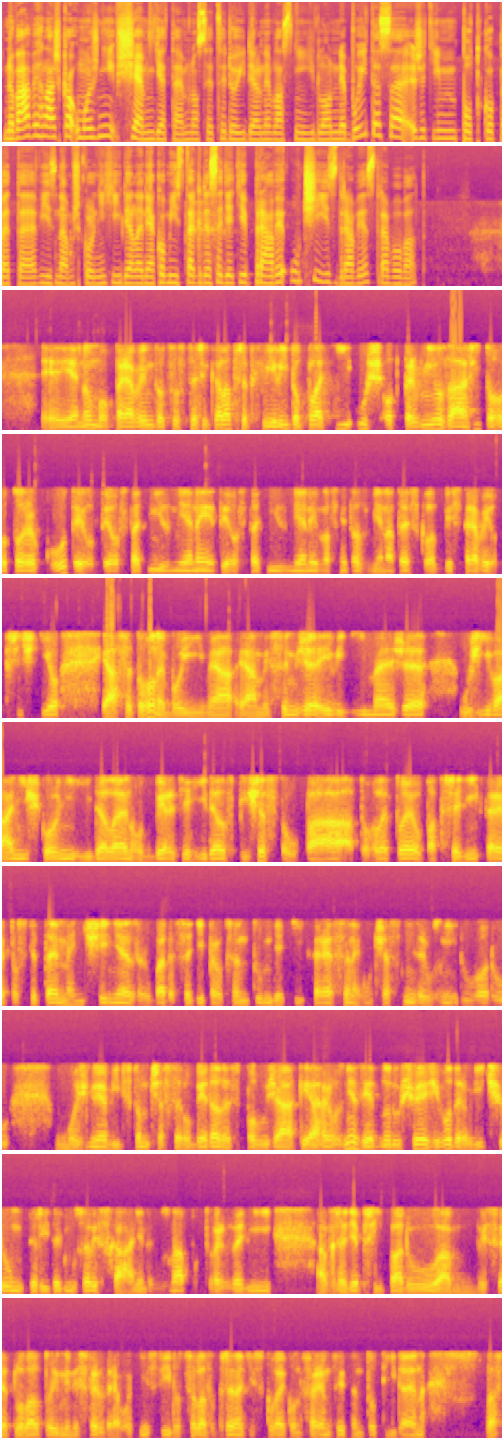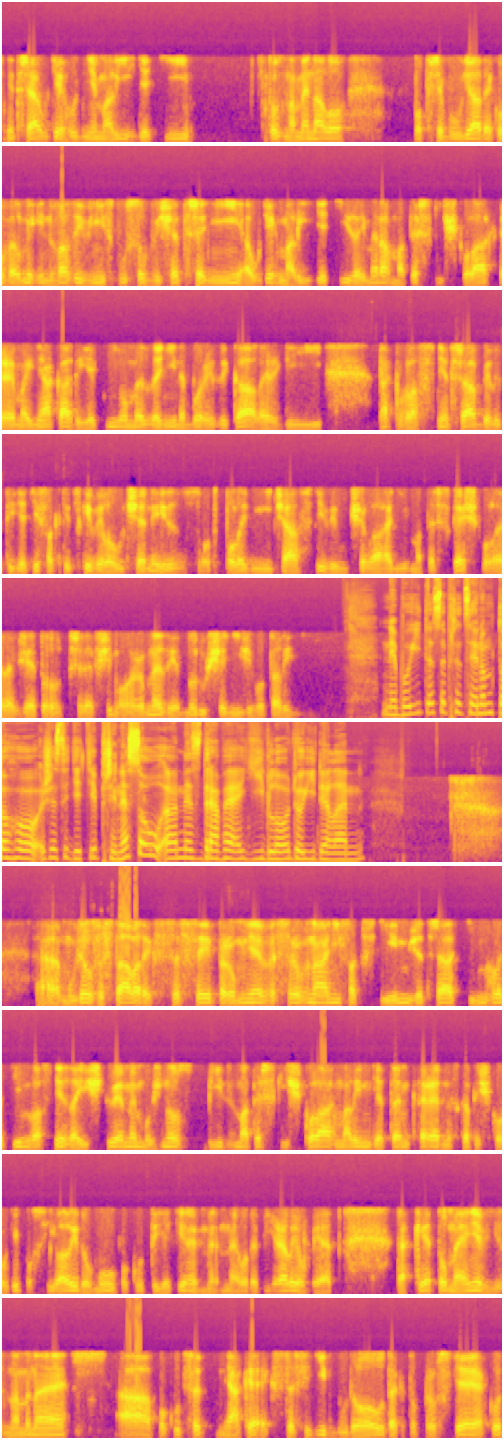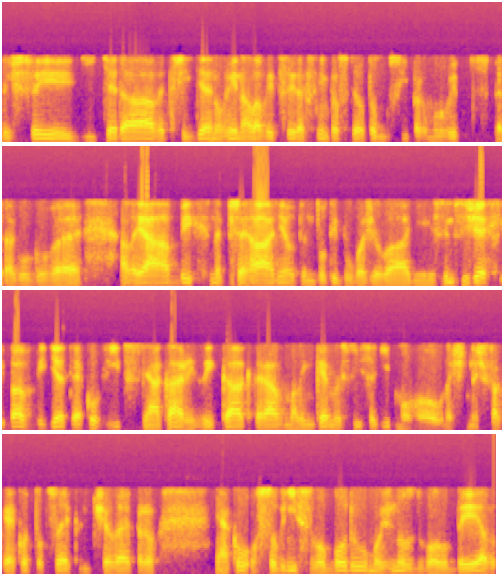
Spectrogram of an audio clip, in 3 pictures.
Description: Rozhovor s náměstkem ministra školství Jiřím Nantlem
